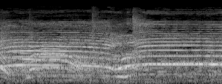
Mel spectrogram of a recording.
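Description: A woman's long, high-pitched scream of excitement, held for the whole stretch, dipping in pitch about a second in and rising again.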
